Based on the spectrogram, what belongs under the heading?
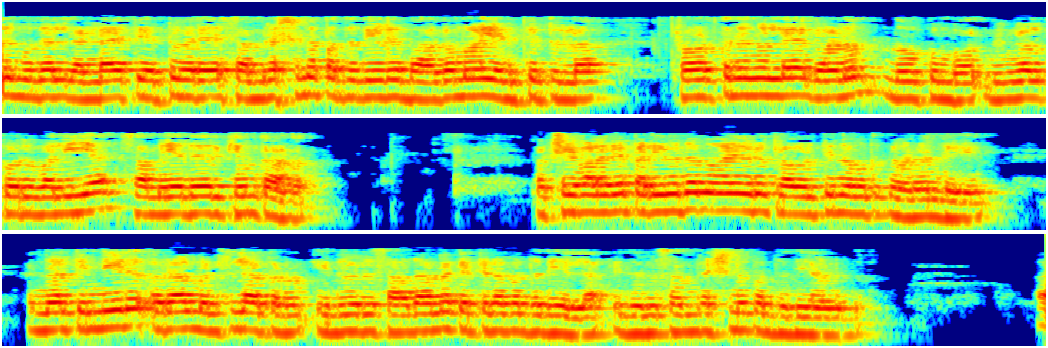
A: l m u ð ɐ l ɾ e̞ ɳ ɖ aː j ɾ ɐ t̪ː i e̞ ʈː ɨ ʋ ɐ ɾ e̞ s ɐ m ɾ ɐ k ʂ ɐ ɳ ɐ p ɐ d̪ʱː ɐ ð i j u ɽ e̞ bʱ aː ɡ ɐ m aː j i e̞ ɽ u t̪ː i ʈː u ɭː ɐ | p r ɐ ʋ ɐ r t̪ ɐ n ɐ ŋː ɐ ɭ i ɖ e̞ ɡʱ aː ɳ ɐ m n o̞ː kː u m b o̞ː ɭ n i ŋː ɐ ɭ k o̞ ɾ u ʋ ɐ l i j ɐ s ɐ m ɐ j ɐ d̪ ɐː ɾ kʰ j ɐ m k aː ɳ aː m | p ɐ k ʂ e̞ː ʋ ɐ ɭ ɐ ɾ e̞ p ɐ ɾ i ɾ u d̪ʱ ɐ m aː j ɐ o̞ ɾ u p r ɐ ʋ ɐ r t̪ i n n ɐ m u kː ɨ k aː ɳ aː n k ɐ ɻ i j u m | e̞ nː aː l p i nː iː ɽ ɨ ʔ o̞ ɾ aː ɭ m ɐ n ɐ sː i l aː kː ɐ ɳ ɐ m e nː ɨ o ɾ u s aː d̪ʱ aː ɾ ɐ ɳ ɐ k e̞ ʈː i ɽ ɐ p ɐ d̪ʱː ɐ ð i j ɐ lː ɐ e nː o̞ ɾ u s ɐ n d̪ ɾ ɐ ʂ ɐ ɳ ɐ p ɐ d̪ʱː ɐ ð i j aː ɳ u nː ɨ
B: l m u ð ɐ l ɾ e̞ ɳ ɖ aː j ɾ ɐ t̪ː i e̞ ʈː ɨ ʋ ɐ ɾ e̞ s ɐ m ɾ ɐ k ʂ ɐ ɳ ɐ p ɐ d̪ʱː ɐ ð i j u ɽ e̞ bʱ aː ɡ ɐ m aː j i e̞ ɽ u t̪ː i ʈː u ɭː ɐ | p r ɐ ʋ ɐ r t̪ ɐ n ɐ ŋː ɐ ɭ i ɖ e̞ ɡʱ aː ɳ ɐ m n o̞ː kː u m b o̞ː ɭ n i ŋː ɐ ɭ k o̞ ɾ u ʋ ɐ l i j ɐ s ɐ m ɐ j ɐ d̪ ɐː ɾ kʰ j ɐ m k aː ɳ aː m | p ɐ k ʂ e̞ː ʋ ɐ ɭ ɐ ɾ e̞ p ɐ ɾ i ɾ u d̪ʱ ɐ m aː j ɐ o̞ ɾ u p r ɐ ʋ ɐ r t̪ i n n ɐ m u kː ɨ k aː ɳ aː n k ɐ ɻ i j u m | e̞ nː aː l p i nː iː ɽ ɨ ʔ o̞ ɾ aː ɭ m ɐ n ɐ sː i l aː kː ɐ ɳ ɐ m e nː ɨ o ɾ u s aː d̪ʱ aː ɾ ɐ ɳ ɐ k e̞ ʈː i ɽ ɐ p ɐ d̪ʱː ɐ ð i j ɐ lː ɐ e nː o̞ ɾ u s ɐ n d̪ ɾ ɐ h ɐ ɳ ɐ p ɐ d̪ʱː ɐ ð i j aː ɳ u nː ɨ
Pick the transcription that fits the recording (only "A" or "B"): A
